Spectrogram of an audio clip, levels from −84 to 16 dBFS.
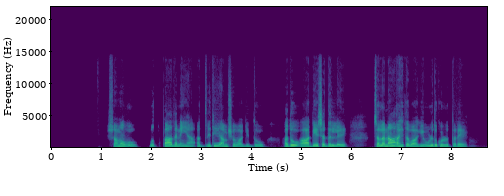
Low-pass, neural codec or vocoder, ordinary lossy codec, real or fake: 14.4 kHz; codec, 44.1 kHz, 2.6 kbps, DAC; none; fake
